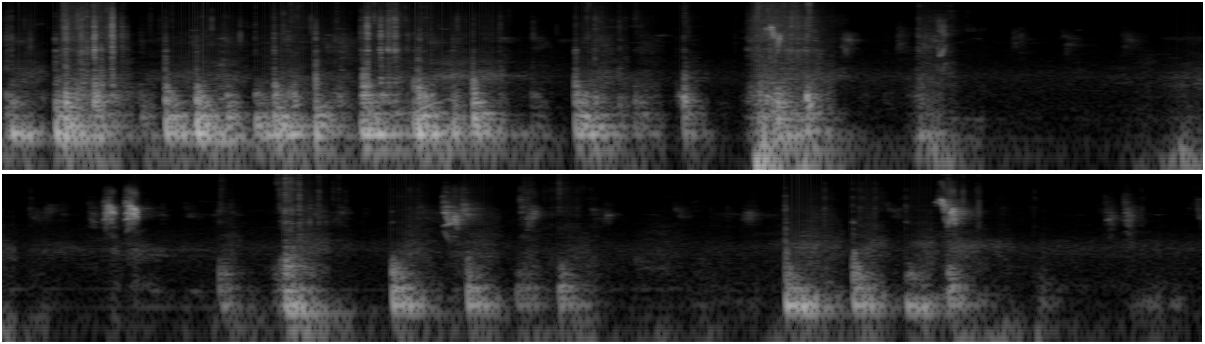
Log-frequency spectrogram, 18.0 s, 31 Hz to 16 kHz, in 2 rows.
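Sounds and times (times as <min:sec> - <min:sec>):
loud thuds and scuffling: 0:00.0 - 0:07.4, 0:10.6 - 0:13.6
small birds chirping: 0:00.0 - 0:18.0.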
